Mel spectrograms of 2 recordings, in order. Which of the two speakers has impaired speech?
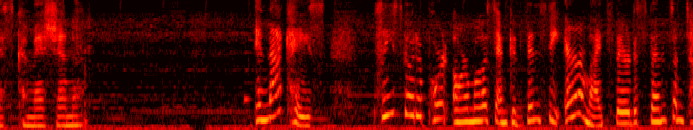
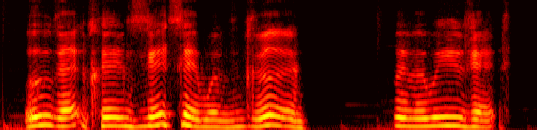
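The second: cerebral palsy; affects voice.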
